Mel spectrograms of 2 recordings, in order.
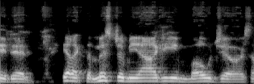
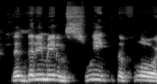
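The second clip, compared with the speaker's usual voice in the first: usual speaking voice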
